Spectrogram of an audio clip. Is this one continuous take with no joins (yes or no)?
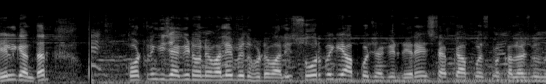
no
